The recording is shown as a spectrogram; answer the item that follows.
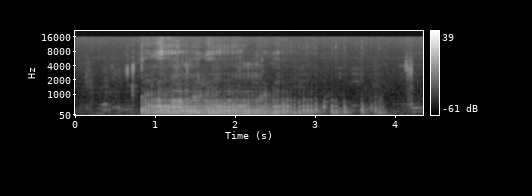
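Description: Cavalier King Charles spaniel growling over its meaty bone, warning off whoever comes near it. One low, rough growl starts suddenly about a second in and fades out after about two and a half seconds.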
